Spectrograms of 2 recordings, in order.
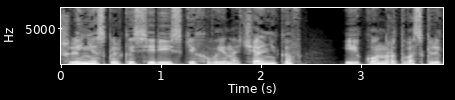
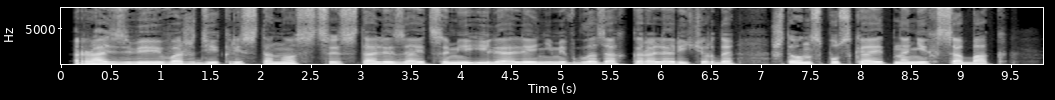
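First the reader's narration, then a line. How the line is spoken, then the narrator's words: Grave sepulchral male voice. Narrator (Russian): спросил за могильным голосом гроссмейстер ордена тамплиеров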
